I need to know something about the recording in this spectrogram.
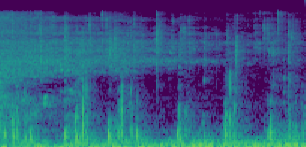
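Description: An explosion rumbles at a distance.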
